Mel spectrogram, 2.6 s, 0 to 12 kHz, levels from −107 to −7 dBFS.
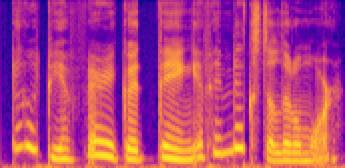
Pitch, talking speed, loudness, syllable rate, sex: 240 Hz, 300 wpm, -16 LUFS, 6.8 syllables/s, female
